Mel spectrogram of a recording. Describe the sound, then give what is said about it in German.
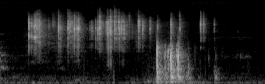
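Four dice rattle and clatter, a quick burst of hard plastic clicks shaking together, then tumbling and settling onto a surface with a few final taps. “So, vier Würfel.”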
